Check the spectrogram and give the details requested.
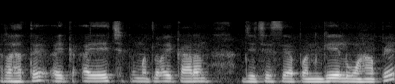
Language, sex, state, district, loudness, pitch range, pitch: Maithili, male, Bihar, Supaul, -17 LUFS, 135-145 Hz, 140 Hz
